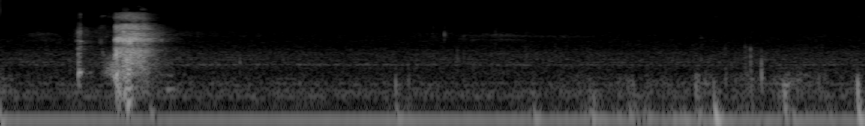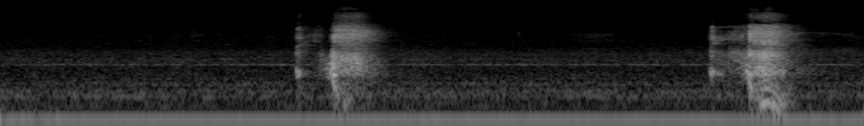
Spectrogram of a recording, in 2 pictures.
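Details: Person with bad allergies and building congestion: three forceful sneezes in about ten seconds with brief sniffs between, an itchy, desperate allergic sneezing fit.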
